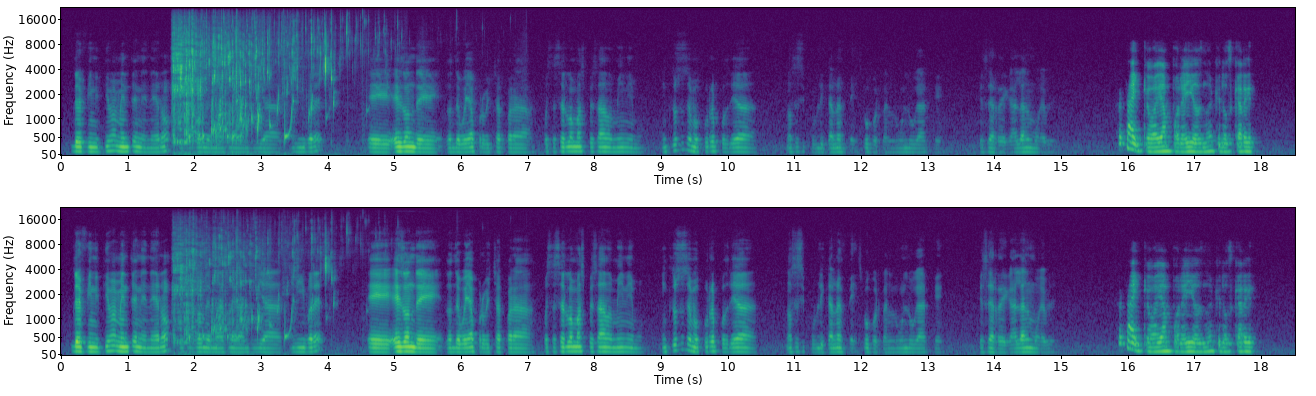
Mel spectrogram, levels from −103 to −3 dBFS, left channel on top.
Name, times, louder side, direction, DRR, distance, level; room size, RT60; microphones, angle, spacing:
voice 1, 0.2-1.6 1.9-3.9 4.6-7.1 7.5-8.7 9.0-10.4 10.9-11.0 11.3-11.7 12.1-13.2 13.9-14.9, right 4 dB, 55° right, 0.5 m, -34 dB
Water, 1.7-5.1, left 10 dB, 85° left, 0.6 m, -34 dB
voice 2, 15.9-17.8, left 1 dB, 40° left, 1.1 m, -32 dB
8.7 x 4.2 x 3.1 m
head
